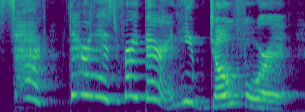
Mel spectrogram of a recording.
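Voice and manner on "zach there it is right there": put-on shrill, very high, fast, frantic scream. Recalling seeing it on the shore and calling to a brother, retelling a scream. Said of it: "I screamed at my brother".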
